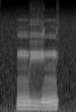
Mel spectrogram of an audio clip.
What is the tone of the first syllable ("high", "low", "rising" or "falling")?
low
